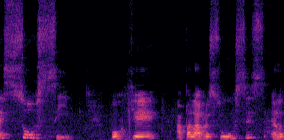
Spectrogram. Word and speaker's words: sursis: a forma se pronuncia a forma que se pronuncia Esso se porque a palavra sursis ela tem origem Francesa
